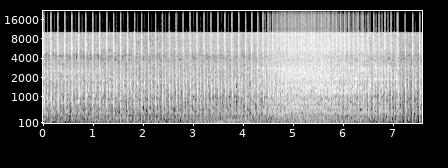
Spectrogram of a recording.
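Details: Ford Mondeo Mk3 1.8 at steady idle: loud, hard metallic rattle at about three to four beats a second; engine rattle, cause unknown.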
